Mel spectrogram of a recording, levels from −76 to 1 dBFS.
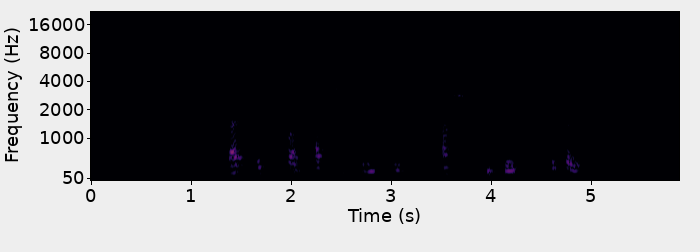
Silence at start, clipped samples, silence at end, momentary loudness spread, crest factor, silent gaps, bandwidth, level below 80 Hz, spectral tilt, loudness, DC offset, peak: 1.25 s; under 0.1%; 0.8 s; 8 LU; 24 dB; 2.17-2.22 s, 2.63-2.69 s, 2.93-3.01 s, 3.20-3.47 s, 4.35-4.58 s; 7 kHz; under -90 dBFS; -4 dB/octave; -65 LUFS; under 0.1%; -44 dBFS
